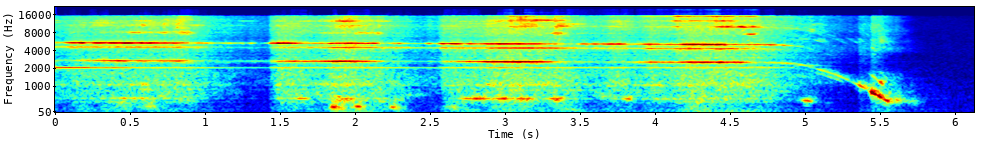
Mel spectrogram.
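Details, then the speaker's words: High-speed dental handpiece with a 330 bur cutting a Class II MO amalgam prep on a maxillary second premolar (tooth 4), bench demonstration. Shrill whine in bursts, winding down at the end. "When you are drilling, it is better to drill pumping motion, little by little, up and down, not just pressing it all the way down."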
